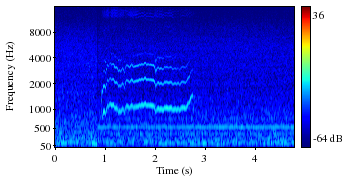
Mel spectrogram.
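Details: Two-hour-old English Bulldog puppies of a blue sable litter, asleep, twitching and dreaming; one drawn-out, high, whiny squeal lasting about two seconds, rising sharply at the end, over a steady electrical hum and low room rumble.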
